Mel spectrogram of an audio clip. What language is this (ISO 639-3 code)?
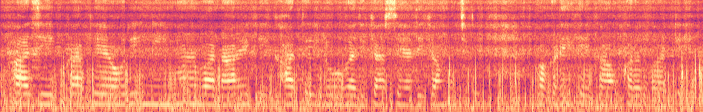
bho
